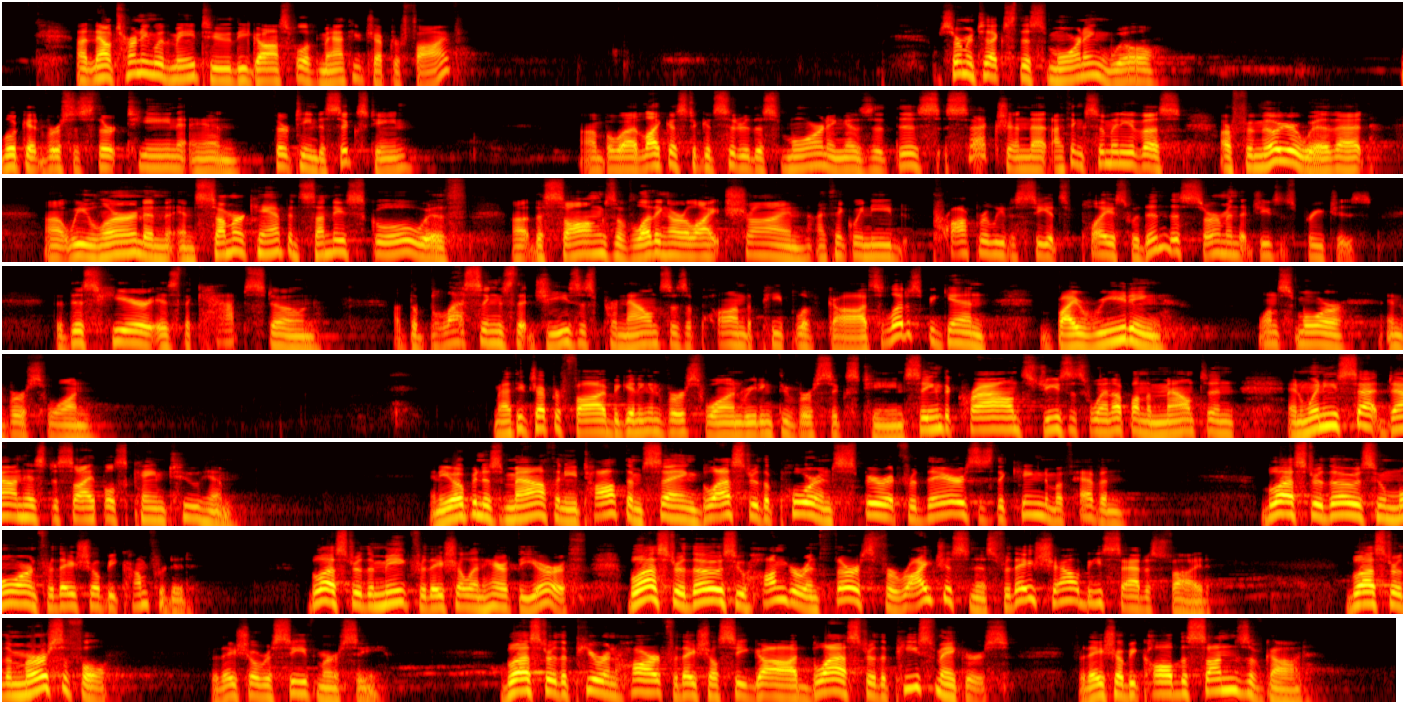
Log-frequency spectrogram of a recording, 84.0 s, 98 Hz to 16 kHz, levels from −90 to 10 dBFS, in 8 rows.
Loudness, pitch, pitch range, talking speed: -25 LUFS, 155 Hz, 135-185 Hz, 165 wpm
